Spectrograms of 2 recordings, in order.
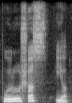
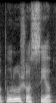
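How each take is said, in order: First: পুরুষস ইয় with a clear break before ইয়; slow, two-part পুরুষস ইয়; split pronunciation. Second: পুরুষস্য as one word, no break; connected model of পুরুষস্য; joined pronunciation. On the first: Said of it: "ইয়টাকে আমরা আলাদা উচ্চারণ করি". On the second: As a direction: run the s straight into the final ya in পুরুষস্য. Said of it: "যদি আমরা একসাথে উচ্চারণ করবো". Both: Shown as a demonstration.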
